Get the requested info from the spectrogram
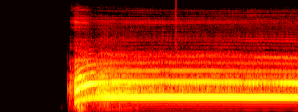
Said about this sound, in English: The scream pitched through the mansion like that of a screeching owl. Neville had just put the finishing touches to his bow tie, and his hands startled at the horrific sound from below.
